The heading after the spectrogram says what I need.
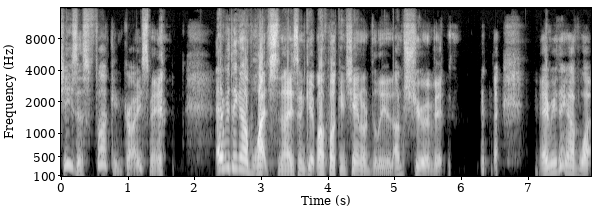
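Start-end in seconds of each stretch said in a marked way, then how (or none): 7.2-8.0 voice breaking and cracking mid-line. Speaker worrying about getting their channel deleted, voice cracking. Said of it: "Oh, my voice cracked".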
